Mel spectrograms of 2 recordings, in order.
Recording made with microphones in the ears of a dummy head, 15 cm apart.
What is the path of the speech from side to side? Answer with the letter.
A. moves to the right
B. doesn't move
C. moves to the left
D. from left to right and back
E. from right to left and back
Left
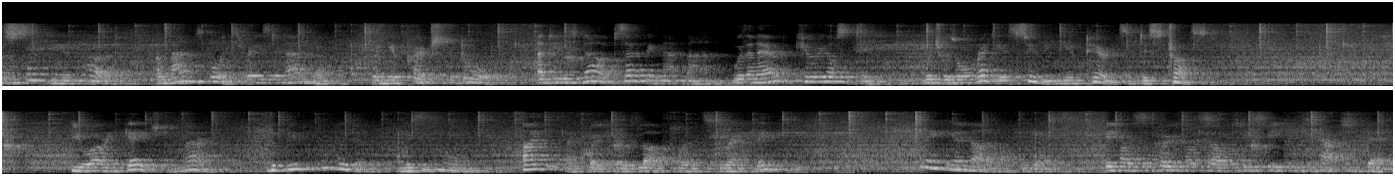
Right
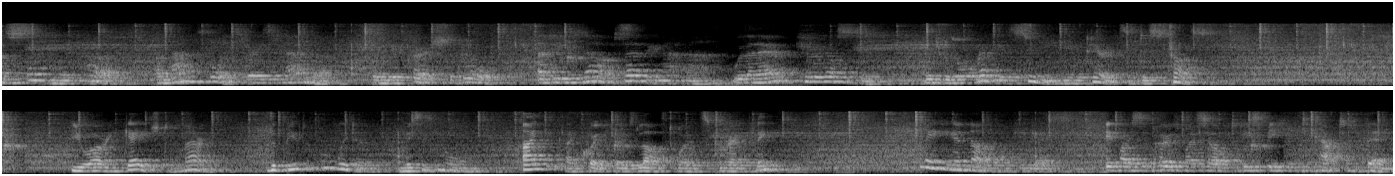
A.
